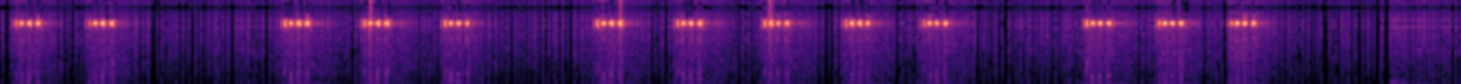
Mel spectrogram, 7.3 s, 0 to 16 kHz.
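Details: Gryllus veletis, a spring field cricket kept in a small cage, Waterloo, Ontario, May 2007: high buzzy chirps in loose runs of two to four, separated by short pauses, fourteen chirps in total over a quiet background.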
